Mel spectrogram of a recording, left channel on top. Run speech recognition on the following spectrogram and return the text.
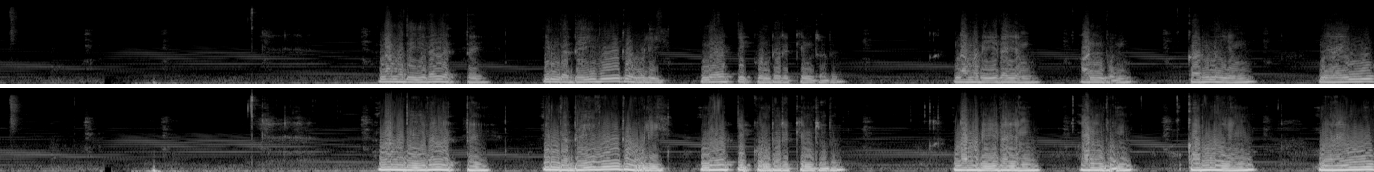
நமது இதயத்தை இந்த தெய்வீக ஒளி நிரப்பிக் கொண்டிருக்கின்றது. நமது இதயம் அன்பும் கருணையும்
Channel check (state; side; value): quieter; left; 9.7 dB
